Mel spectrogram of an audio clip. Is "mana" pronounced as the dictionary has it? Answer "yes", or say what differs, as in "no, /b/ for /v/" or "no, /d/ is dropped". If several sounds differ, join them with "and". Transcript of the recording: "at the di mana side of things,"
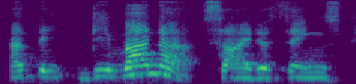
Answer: yes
